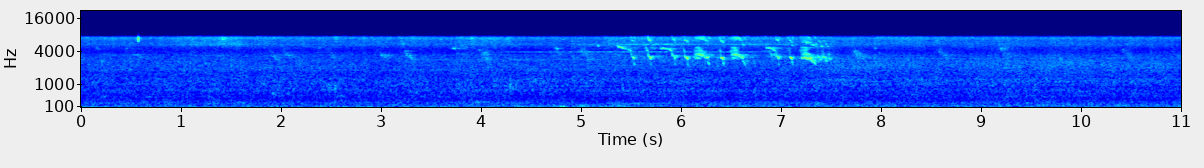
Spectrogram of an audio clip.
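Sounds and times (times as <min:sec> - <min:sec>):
bird chirping: 0:03.0 - 0:08.0.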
